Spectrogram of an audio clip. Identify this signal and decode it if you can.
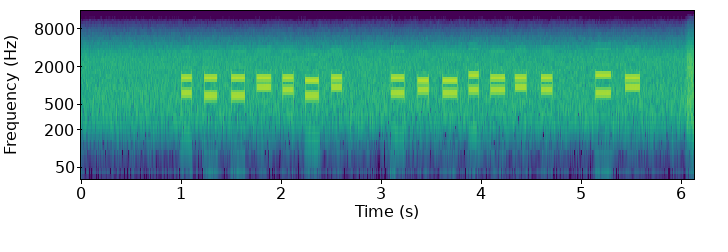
DTMF, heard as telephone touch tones, dialled by hand, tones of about 130 ms, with a squelch burst at the end. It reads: 5220810 5749808 60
